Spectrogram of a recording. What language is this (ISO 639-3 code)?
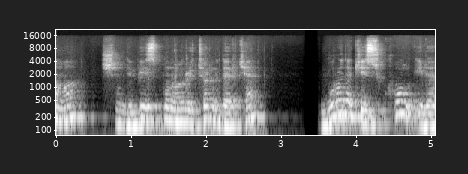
tur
